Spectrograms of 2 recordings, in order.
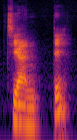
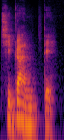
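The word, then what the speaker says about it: gigante: 근데 이하고 에 하고 만나면은 지읒 발음이 된다고 생각하시면 되겠습니다. 지안테 아니죠. 지간테, 지오바네, giardino, gelato, germania.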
